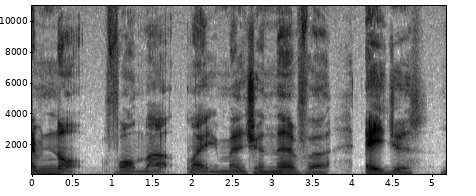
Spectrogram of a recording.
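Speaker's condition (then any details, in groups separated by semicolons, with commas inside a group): ALS; young onset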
